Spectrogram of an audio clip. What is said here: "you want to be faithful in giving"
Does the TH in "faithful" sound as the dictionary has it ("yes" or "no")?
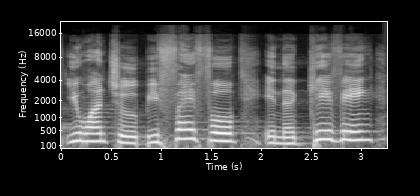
no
